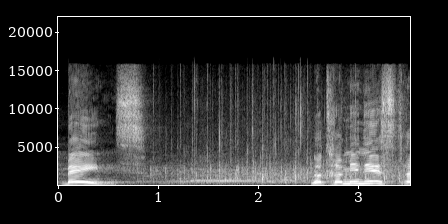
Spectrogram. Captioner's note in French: Acclamations et applaudissements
